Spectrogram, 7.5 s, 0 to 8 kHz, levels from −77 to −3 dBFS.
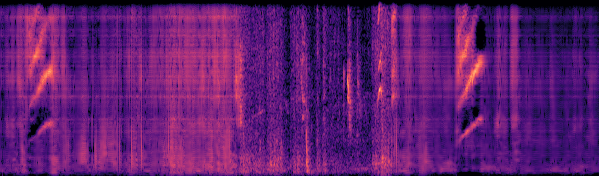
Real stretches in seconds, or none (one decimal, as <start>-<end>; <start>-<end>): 3.0-4.9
